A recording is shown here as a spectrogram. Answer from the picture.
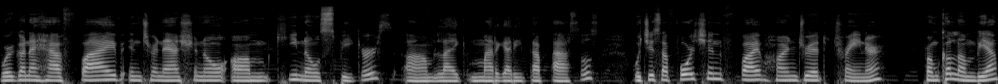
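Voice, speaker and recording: A woman at a medium pitch with a Spanish accent, fairly slow pace, very even loudness and ordinary pitch variation. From Dominican Republic. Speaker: realtor. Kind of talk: radio talk show guest promoting an event. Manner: animated.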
